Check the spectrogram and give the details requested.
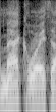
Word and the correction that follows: McElwain: But I think you hit it the first time and then messed it up the second time.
